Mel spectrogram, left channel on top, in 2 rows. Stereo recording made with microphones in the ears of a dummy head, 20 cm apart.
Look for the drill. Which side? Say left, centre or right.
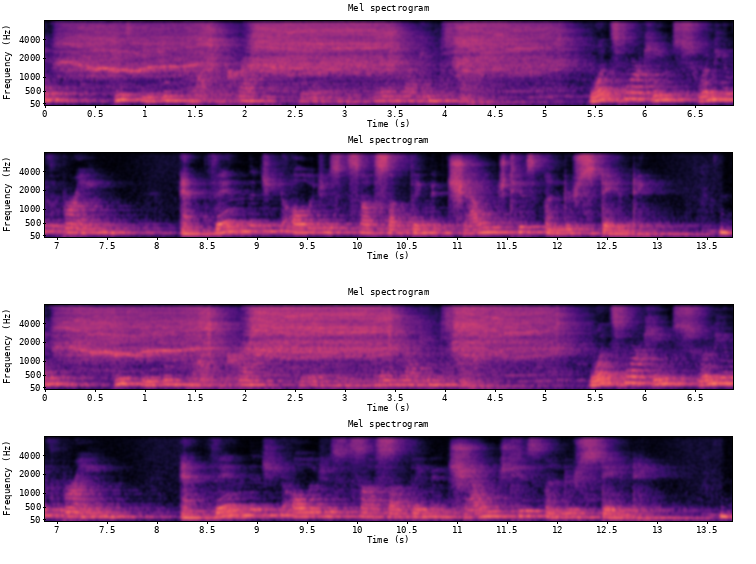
right.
